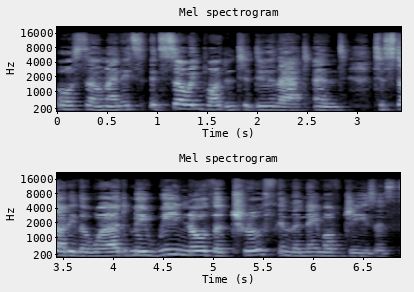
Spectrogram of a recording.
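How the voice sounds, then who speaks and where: A woman's voice: fairly low pitch, moderate pace, a little mellow. A middle-aged woman speaking as a church leader, offering encouragement and prayer. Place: small room at home, indoors. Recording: slightly distant from the mic.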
